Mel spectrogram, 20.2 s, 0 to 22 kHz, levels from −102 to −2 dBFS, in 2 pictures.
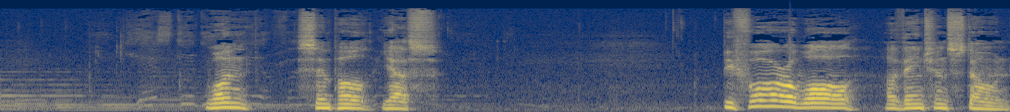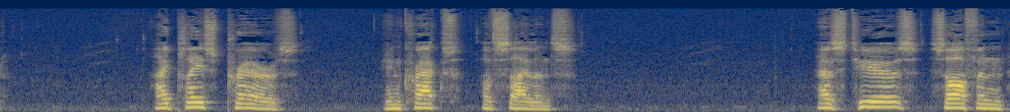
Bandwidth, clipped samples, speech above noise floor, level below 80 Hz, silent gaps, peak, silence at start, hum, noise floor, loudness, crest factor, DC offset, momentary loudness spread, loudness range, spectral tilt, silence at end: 16 kHz; under 0.1%; 42 dB; -66 dBFS; none; 0 dBFS; 0 s; none; -60 dBFS; -18 LUFS; 20 dB; under 0.1%; 17 LU; 10 LU; -6 dB/octave; 0.05 s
